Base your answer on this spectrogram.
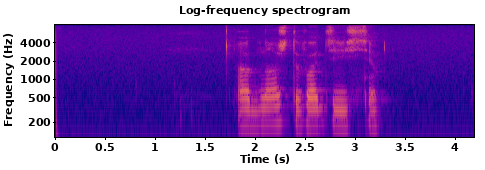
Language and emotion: Russian, neutral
